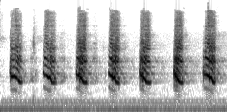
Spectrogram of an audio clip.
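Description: Seven evenly spaced yelps from a bald cypress turkey call made by the late Olin Humphrey, soft and clear rather than raspy, sounding close over a steady low hum.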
